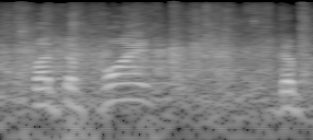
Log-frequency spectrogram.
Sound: applause

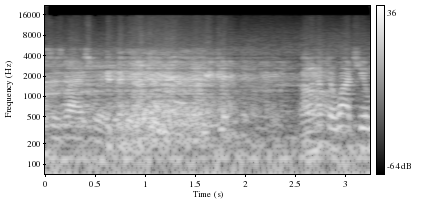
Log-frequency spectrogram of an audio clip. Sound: audience laughs

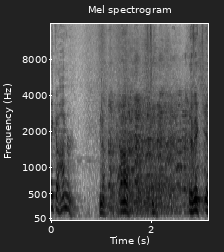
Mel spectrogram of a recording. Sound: laughter

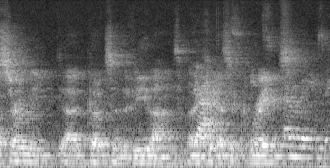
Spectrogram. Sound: foreign language

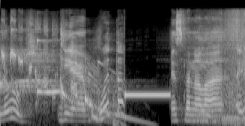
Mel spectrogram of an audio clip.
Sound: beep

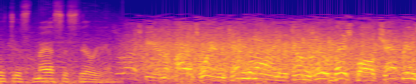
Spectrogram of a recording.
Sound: announcer talking

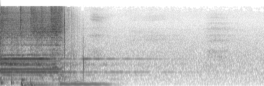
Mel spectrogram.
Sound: all breathing deeply

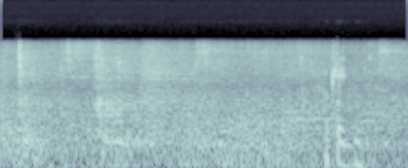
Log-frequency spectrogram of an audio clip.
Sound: clunk

